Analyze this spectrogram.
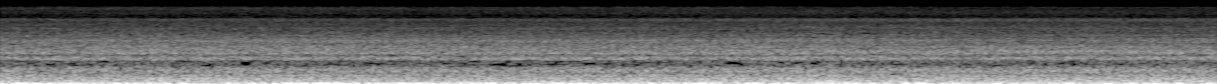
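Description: Steady low rumble and hiss of a four-wheel-drive vehicle driving on snowy roads, heard from inside the cab.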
